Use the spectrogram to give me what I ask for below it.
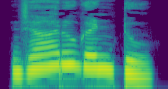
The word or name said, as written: ಜಾರುಗುಂಡಿ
